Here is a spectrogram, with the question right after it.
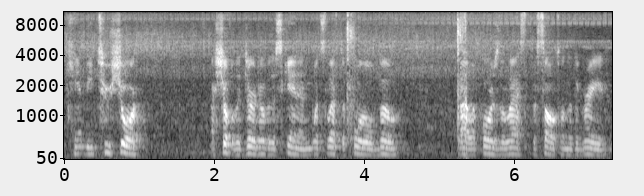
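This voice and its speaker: An actor playing an anxious, determined husband who narrates a ghost hunt in a folksy, urgent way in a live radio drama. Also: male voice, medium pitch, steady tone, moderate pace, natural voice. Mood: tense, determined. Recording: live stage recording, clear background noise.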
